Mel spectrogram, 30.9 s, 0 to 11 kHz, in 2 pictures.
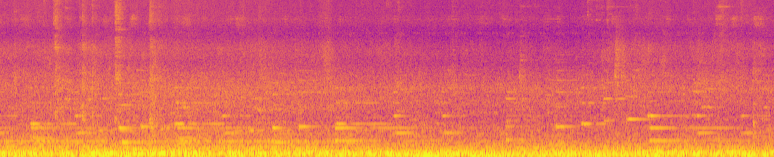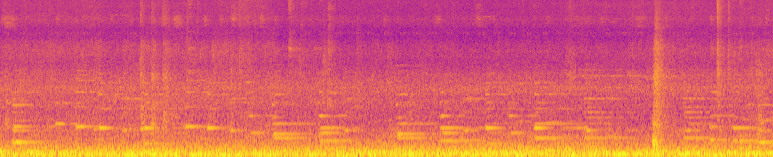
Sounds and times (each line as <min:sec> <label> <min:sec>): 0:00.0 Piano sound 0:30.9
